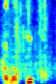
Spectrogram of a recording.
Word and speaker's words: Habacuc: demos la bienvenida a babacuc es como mi nombre se pronuncia a bacook perdone usted también predicó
